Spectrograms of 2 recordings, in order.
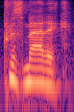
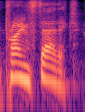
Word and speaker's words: Prismatic: He would play Illusionist, and he would always mispronounce Prismatic. He would say Prime Static. Prime Static Sphere! Prime Static Spray!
